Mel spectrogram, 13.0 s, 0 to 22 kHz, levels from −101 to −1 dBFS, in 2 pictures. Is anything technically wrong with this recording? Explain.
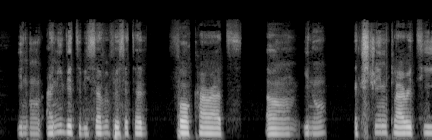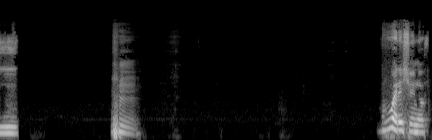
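Yes. Short concealed packet loss occurs at 0.39–0.45 s and again at 0.63–0.66 s. About 40 ms of audio arrived too late for the decoder the first time and about 20 ms the second time. The receiver bridged each hole by extending the preceding speech, following its pitch where voiced and using shaped noise otherwise, then faded back into real audio. Each one is heard as a brief smear or wobble, and a quick consonant can drop out.

A lost packet rebuilt from error correction spans 0.43–0.73 s, where eight lost packets totalling about 140 ms were replaced. It happens again at 3.04 s with a single 20 ms packet, and at 5.54–5.60 s with two packets totalling 40 ms. Each lost packet's successor carried a low-bitrate Opus copy, so there's no gap. The substituted frames sound rougher and grainier.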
